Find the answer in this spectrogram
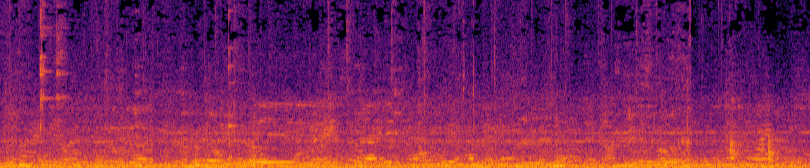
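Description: Restaurant dining-room chatter: several voices talking at once in the background, with a few light clinks of cutlery.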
